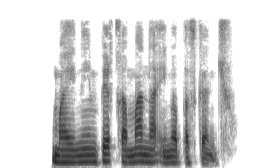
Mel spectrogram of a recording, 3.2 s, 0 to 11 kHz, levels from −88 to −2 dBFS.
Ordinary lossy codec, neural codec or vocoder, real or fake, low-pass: Opus, 64 kbps; none; real; 7.2 kHz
